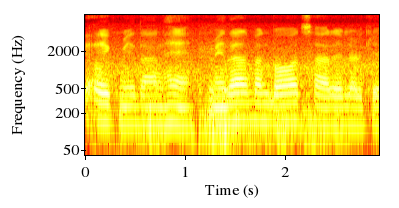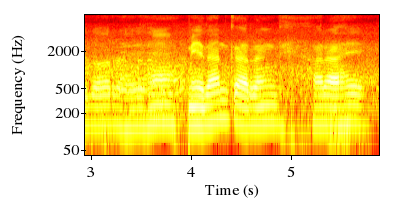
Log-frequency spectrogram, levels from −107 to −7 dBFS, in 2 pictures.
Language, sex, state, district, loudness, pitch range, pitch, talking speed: Hindi, male, Manipur, Imphal West, -17 LUFS, 125-135 Hz, 130 Hz, 165 wpm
